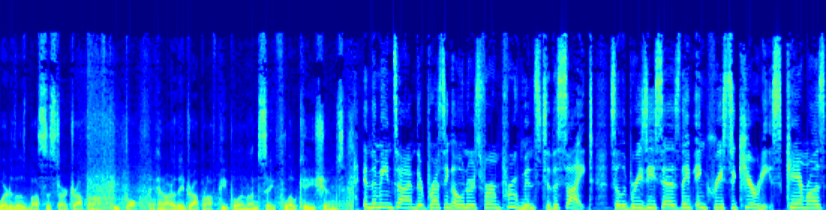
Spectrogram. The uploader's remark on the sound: Portions of a news conference held Thursday in front of the Ohio Statehouse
